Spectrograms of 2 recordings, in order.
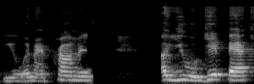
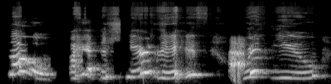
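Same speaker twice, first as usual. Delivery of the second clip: laughing; 6 semitones higher, 5 dB louder than usual. Real, not acted. Laughing after story.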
